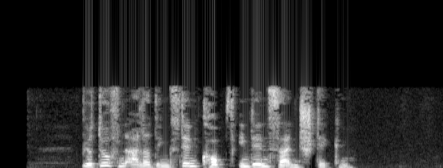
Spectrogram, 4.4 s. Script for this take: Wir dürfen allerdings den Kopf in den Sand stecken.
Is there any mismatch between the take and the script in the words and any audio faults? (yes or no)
no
